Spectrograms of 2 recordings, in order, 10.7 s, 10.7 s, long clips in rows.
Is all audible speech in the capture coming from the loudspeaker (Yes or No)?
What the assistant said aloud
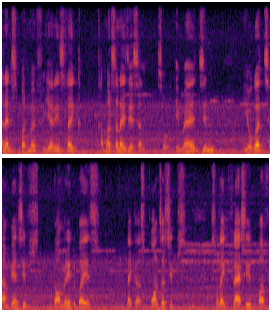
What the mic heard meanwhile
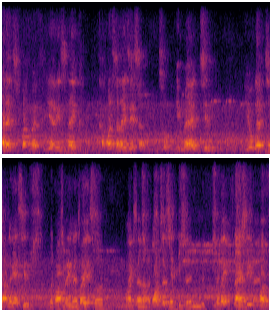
No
